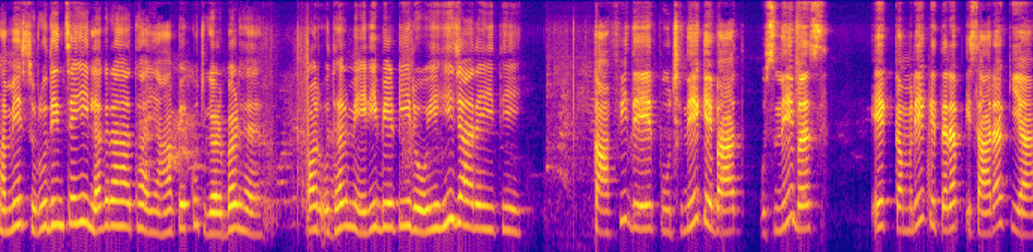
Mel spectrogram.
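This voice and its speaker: A woman's cartoonish character voice at an extremely high pitch. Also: fairly slow pace. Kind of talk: animated horror story narration in first person.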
